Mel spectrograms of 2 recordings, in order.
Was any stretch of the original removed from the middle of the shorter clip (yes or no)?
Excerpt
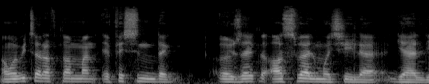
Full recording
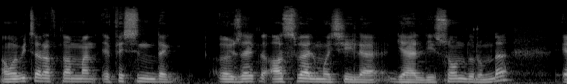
no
